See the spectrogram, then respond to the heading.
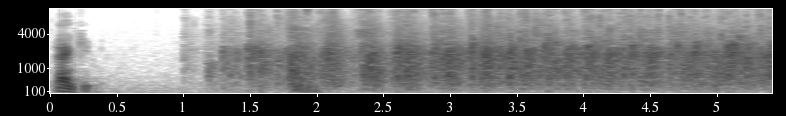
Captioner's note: audience applauding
